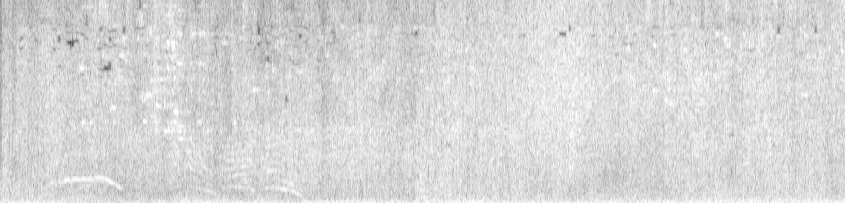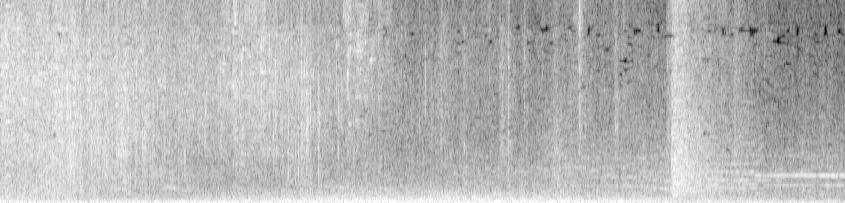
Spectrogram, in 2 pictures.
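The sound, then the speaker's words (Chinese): A huge explosion roars into a long, dense rumble of crackling, clattering debris that stays loud throughout, with a sharp extra crack near the end. No one speaks. “惊天动地的爆炸声里，里昂轻轻合上了沉静的眼睛。”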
